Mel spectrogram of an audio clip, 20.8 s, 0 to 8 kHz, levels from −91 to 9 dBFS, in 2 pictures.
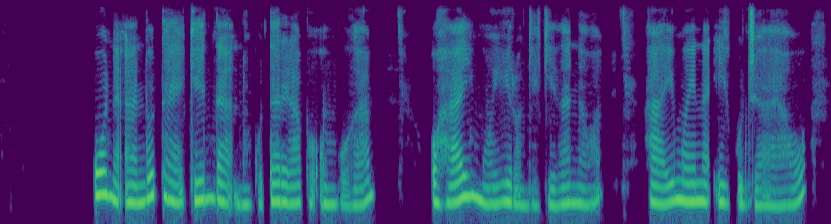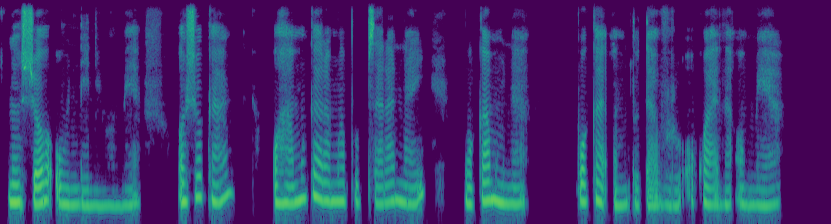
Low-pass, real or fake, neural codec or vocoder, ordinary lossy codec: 7.2 kHz; fake; vocoder, 44.1 kHz, 128 mel bands every 512 samples, BigVGAN v2; Opus, 64 kbps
